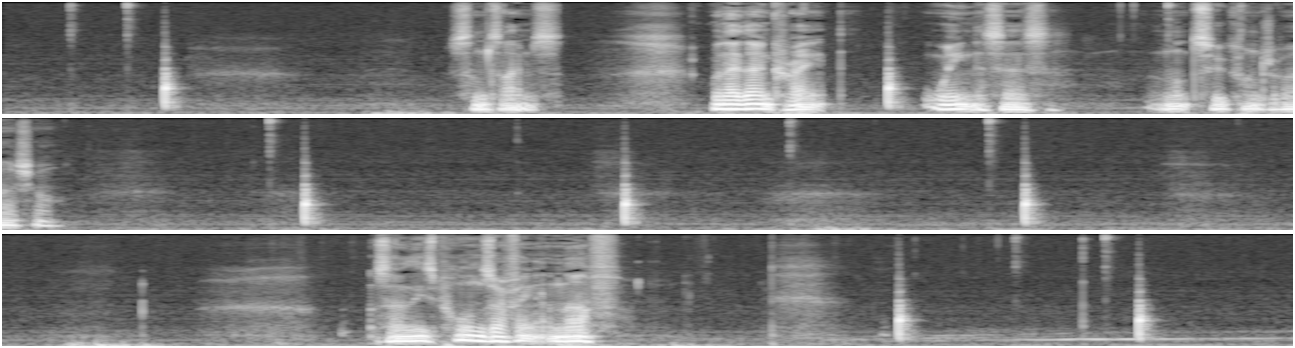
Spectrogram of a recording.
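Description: Short clicks sound as chess pieces are moved.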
